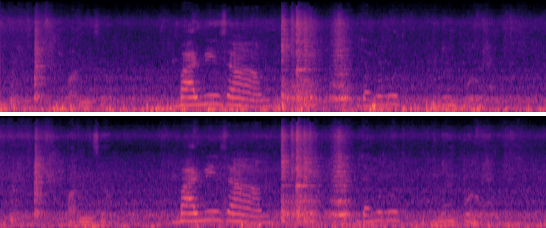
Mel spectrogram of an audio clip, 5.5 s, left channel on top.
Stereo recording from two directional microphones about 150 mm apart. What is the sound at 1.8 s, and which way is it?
Speech, centre (ahead or behind).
